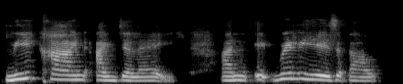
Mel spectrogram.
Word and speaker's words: Ni Chawn ein Dileu: i'm from liverpool so the way i pronounce it is a challenge to me but i'm going to give it a go it's lee khan and delay and it really is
